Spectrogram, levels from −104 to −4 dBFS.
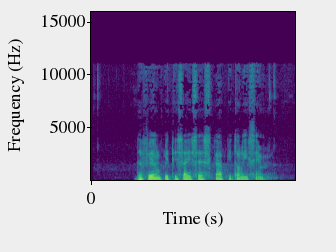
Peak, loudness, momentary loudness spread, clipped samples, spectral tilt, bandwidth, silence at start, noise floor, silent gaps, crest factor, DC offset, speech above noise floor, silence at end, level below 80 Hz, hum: -12 dBFS; -32 LUFS; 13 LU; under 0.1%; -8 dB/octave; 11.5 kHz; 0.9 s; -84 dBFS; none; 20 dB; under 0.1%; 54 dB; 0.6 s; -64 dBFS; none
